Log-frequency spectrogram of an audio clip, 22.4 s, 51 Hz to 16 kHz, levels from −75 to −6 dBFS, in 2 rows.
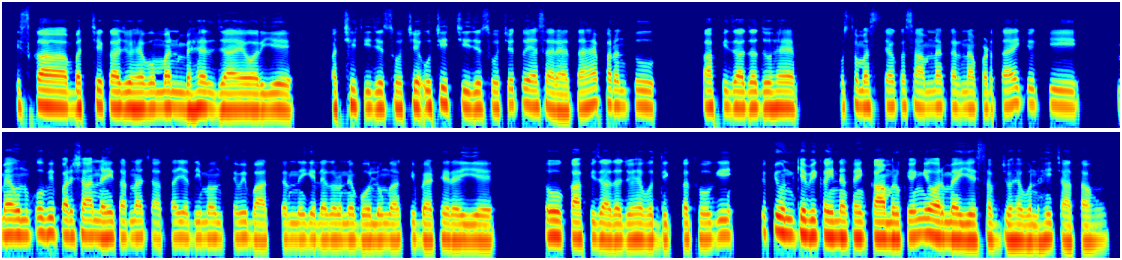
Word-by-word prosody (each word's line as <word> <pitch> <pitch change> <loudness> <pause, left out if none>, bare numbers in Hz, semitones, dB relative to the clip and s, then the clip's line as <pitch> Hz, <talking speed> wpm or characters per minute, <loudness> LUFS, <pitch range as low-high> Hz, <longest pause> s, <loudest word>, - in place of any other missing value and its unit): इसका 140 -1 +3
बच्चे 135 +2 0
का 135 0 +2
जो 135 +1 +3
है 130 0 +4
वो 130 0 +1
मन 135 0 +1
बहल 130 +1 +3
जाए 125 0 +2
और 125 -1 +3
ये 125 -1 +1 0.4
अच्छी 140 +3 -1
चीज़ें 135 -1 -1
सोचे, 130 +1 -1
उचित 140 +2 0
चीज़ें 130 -2 0
सोचे, 135 +3 -4
तो 155 +2 -4
ऐसा 140 -2 0
रहता 120 +1 -1
है। 155 +2 +1
परंतु 145 -2 -2 0.5
काफ़ी 140 0 -2
ज़्यादा 135 0 +1
जो 135 0 +1
है, 135 0 +2 0.4
उस 135 -1 -9
समस्या 140 0 -2
का 145 - -6
सामना 140 -1 -3
करना 135 -1 -4
पड़ता 130 +2 -6
है 155 +3 0
क्योंकि 150 -3 -4 0.4
मैं 150 0 +3
उनको 150 +1 +2
भी 160 +1 +2
परेशान 145 -1 0
नहीं 135 0 +3
करना 140 +1 -2
चाहता। 130 -1 -8
यदि 135 0 -2
मैं 130 0 -2
उनसे 130 0 -6
भी 135 +1 0
बात 120 -1 -1
करने 125 0 -2
के 130 - -1
लिए 125 0 -2
अगर 125 0 0
उन्हें 125 0 -1
बोलूँगा 120 0 0
कि 130 +1 -8
बैठे 125 0 -1
रहिए, 120 -1 +1 0.5
तो 145 -1 +5
काफ़ी 130 0 0
ज़्यादा 120 -1 +1
जो 125 +1 -1
है 125 - +2
वो 120 0 0
दिक्कत 120 +1 -5
होगी 130 +3 0
क्योंकि 165 +4 -7
उनके 155 -2 +5
भी 145 0 +4
कहीं 140 -1 +3
न 140 -1 +3
कहीं 135 0 +2
काम 135 -1 +5
रुकेंगे 140 +5 +1
और 140 -3 +6
मैं - - +6
ये 125 0 +4
सब 120 0 -3
जो 125 0 0
है 120 - +3
वो 120 0 +1
नहीं 120 +2 0
चाहता 115 -2 -3
हूँ। 115 +2 -4
135 Hz, 215 wpm, -23 LUFS, 125-140 Hz, 0.5 s, और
